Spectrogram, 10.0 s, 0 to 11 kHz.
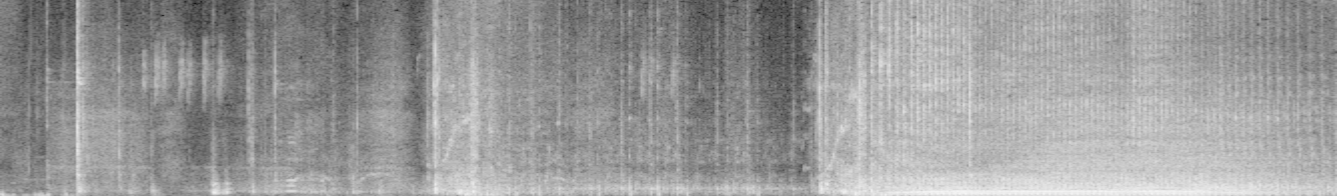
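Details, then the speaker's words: Lawn mower with Champion RC12YC plug, fuel poured down the head before starting; after clatter it catches and settles into a steady, even drone with no misses, normal running. "another one that fires up super happy with that"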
